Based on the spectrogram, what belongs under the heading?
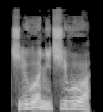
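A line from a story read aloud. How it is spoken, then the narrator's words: Creaky grumble. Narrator (Russian): проворчал скрипучий голос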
